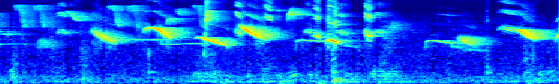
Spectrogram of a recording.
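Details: Captive-bred Green-winged Saltator (trinca-ferro) in Brazil, singing in a dispute with a rival: loud, clear whistled phrases that slur downward, given in quick succession with brief pauses, over faint low background rumble.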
